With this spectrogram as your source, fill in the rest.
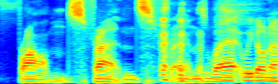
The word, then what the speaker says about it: Franz: You can say it either way, but I'm from. We have Appalachian roots, so it's Franz.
